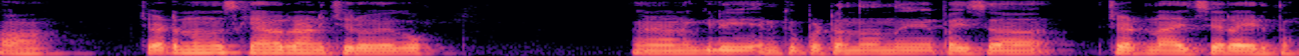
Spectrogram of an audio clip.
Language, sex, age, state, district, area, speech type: Malayalam, male, 18-30, Kerala, Kannur, rural, spontaneous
